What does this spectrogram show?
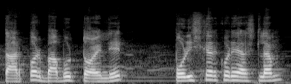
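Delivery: ordinary talk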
